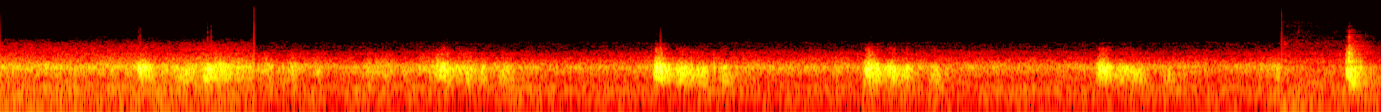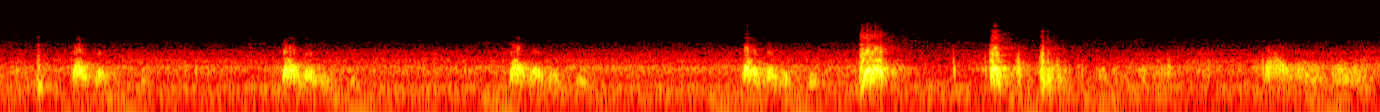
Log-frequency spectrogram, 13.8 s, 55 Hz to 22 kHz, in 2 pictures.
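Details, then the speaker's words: Handheld vascular Doppler over the facial arteries of the examiner's daughter (labial, facial, infraorbital, supraorbital, supratrochlear): regular rhythmic whooshing pulses at about 60 a minute, normal pulsatile arterial flow. "what i'm going to show you is how i used it on my daughter to check some of the major vessels of the face i was able to doppler the superior inferior labial arteries the facial artery the infraorbital artery and the supraorbital artery as well as a superficial trochlear artery"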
